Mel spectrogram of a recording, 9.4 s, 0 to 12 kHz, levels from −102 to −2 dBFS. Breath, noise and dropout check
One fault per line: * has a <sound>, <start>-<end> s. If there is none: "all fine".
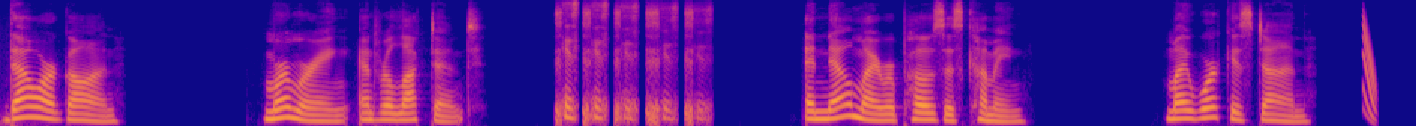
* has a laugh, 3.7-4.8 s
* has a chirp, 9.1-9.2 s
